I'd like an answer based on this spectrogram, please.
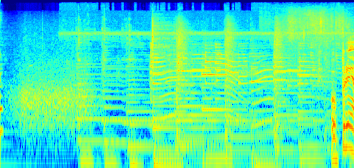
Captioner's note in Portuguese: Ruídos de mata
